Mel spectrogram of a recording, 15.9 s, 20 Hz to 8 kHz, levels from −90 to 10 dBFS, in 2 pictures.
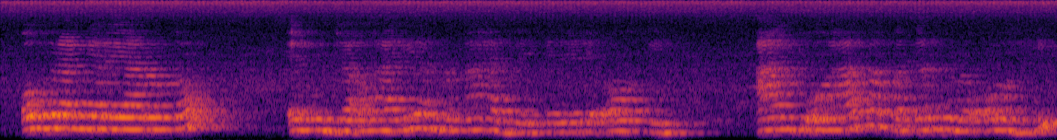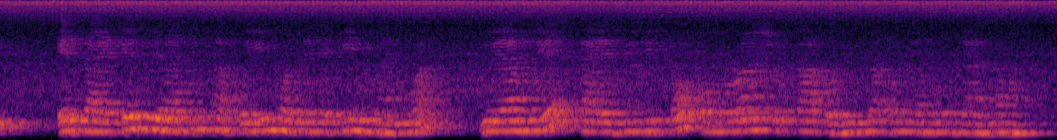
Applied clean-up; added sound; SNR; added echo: none; Cricket; 11 dB; reverberation time 0.9 s.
